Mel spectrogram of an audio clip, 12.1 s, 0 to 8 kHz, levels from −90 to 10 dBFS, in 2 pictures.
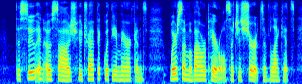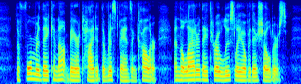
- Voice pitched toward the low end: No, medium, 155 Hz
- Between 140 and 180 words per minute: No, average, 200 wpm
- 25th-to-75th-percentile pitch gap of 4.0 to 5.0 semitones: No, narrow, 2.6 semitones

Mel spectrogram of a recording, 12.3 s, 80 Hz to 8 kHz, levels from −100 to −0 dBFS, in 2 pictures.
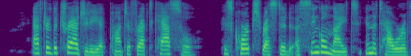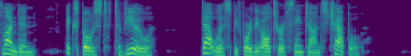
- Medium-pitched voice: Yes, medium, 175 Hz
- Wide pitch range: Yes, wide, 6.7 semitones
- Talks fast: No, slow, 135 wpm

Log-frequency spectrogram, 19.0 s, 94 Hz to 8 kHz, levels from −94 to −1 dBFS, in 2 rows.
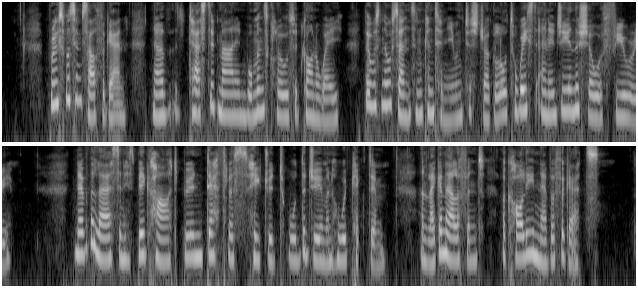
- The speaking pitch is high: Yes, high, 225 Hz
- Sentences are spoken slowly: No, average, 175 wpm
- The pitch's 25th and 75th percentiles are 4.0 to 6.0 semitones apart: No, average, 2.9 semitones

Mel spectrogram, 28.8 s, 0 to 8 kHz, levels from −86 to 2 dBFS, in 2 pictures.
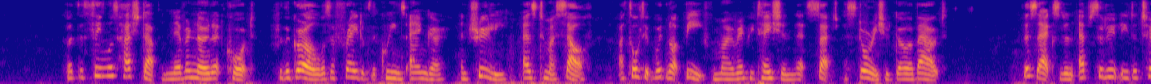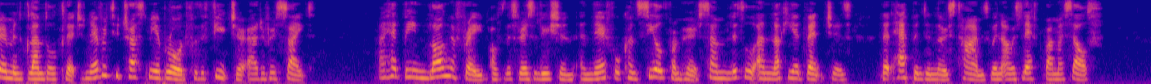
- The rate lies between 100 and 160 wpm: No, average, 180 wpm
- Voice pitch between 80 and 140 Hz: No, high, 210 Hz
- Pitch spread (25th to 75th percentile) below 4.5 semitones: Yes, average, 3.9 semitones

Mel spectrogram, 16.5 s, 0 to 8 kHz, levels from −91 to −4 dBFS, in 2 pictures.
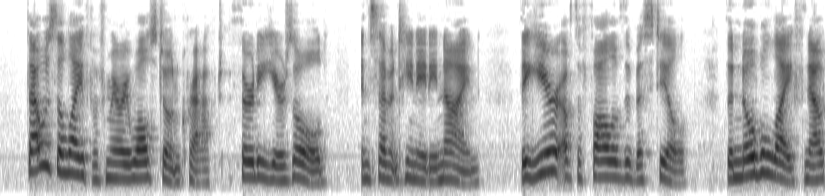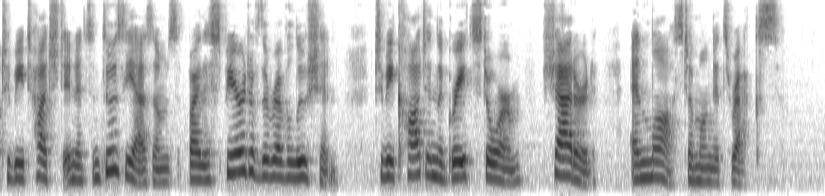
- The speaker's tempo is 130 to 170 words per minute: No, average, 180 wpm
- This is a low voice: No, high, 190 Hz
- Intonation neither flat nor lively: Yes, average, 3.4 semitones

